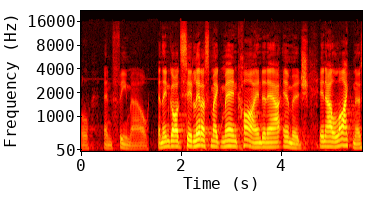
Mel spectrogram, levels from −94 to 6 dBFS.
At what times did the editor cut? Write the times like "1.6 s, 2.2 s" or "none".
1.3 s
